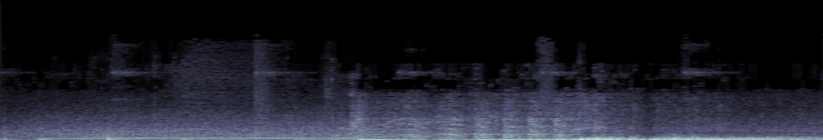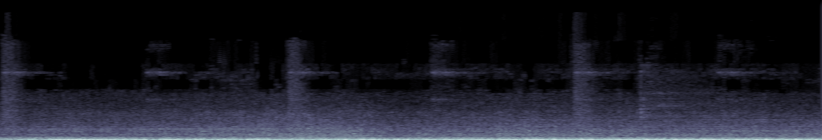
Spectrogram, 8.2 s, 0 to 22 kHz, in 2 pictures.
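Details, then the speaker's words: BMW E36 just after swapping a faulty aftermarket mass airflow sensor for the OEM Bosch one while chasing a vacuum leak and rough running: starter whirs, engine catches and flares, then settles slowly into a slightly lumpy idle, still showing the rev hang. "we'll take that it runs still does that weird rev hang thing but I'm gonna thrash this thing anyway so I don't really care"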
